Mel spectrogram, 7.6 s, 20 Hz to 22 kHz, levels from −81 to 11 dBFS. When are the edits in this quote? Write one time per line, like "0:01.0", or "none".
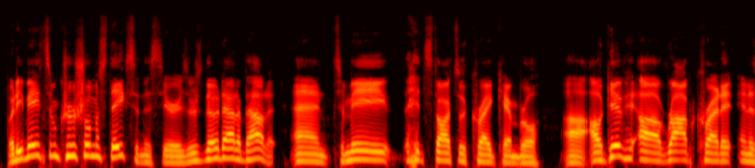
0:02.8
0:05.4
